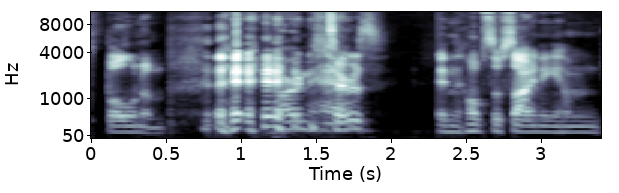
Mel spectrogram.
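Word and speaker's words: Boneham: had discussions with rert bonum of Survivor Fame and hopes of signing him to work it's probably Bonham but uh the E is there so I'm going to pronounce it it's bonum in hopes of signing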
